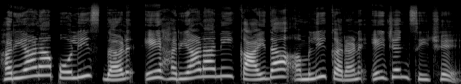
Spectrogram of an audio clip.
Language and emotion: Gujarati, neutral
